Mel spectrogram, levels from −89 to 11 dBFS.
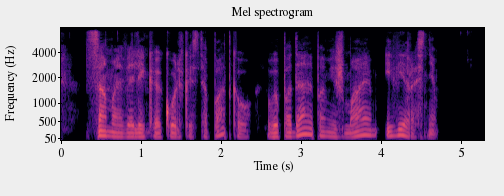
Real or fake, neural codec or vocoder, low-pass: real; none; 7.2 kHz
